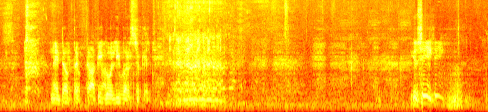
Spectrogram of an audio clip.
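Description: An elderly man speaks with animation through a microphone and loudspeakers outdoors.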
